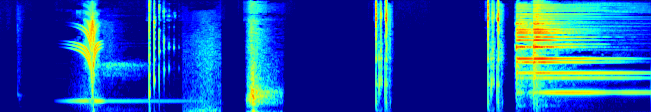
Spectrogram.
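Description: Edited-in sound effects over dead silence: a sweeping whoosh about a second in, a few pops and clicks, then a bright bell ding that starts about five seconds in and rings out. These are the sounds of a subscribe-button and notification-bell animation.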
